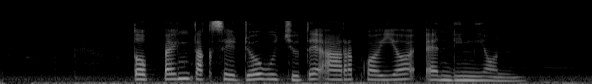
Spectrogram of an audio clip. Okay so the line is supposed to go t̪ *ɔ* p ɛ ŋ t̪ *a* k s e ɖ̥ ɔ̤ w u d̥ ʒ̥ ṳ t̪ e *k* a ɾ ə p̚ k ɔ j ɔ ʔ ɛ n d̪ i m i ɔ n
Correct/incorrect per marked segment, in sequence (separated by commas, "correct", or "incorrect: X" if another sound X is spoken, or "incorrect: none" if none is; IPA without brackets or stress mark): incorrect: o, correct, incorrect: ʔ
